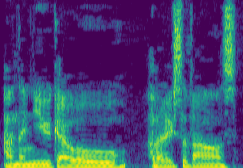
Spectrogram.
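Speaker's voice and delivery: ordinary talk, nothing marked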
